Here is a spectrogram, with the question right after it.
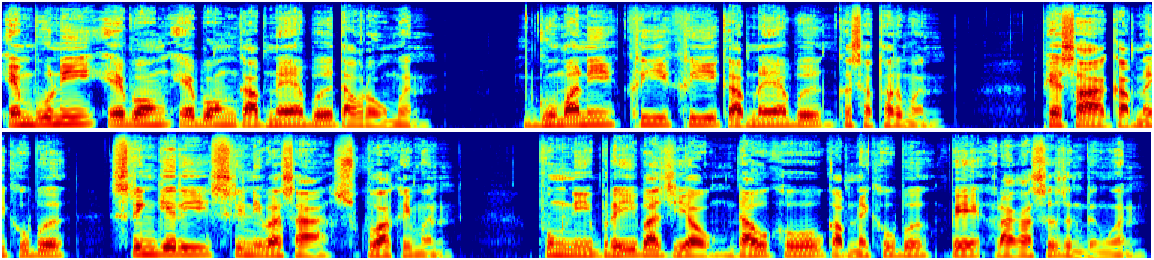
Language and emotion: Bodo, neutral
